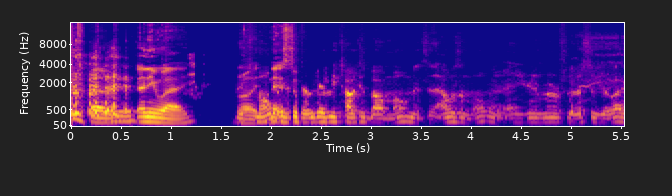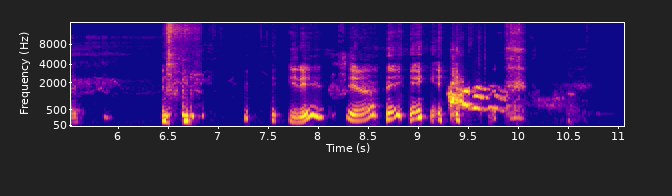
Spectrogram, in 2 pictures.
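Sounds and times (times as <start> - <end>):
laughter: 0.0 - 0.8, 5.0 - 10.2
speech: 0.0 - 6.8, 7.5 - 10.2
dog yipping: 9.3 - 10.6.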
